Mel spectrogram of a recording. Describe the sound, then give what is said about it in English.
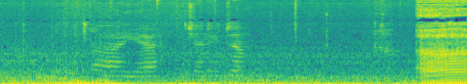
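Car driving down Shades of Death Road, a steady low engine and tyre rumble under people talking throughout. “we're driving our way back down Shades of Death Road, foolishly.”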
